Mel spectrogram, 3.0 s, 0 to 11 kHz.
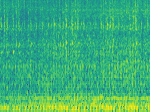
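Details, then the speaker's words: Ford 800 tractor with open pipes and a troublesome square carburetor: loud, loping burble at idle, steady and even with no misfires; fired right up, running healthy. "fired right up sounds pretty good though doesn't it"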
